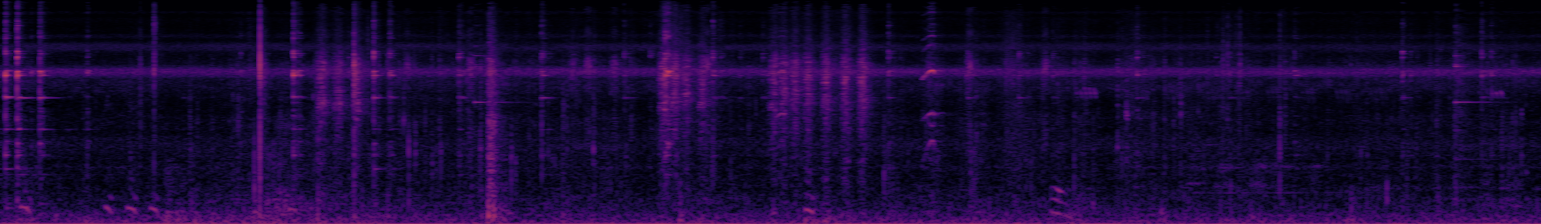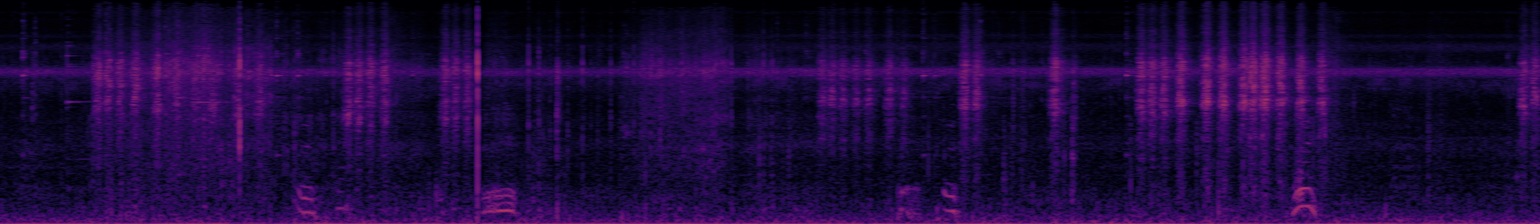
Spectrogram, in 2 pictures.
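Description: A wooden cattle bell (mõ) hung on a water buffalo's neck clacking in irregular clusters as the herd moves, over a steady high chirring of crickets.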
